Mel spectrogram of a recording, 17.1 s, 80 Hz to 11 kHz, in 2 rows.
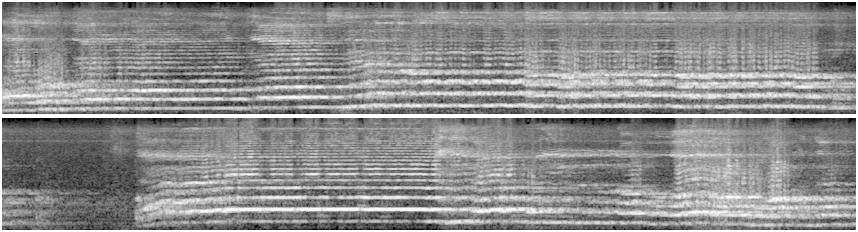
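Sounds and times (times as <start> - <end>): person chanting: 0.0 - 9.2, 9.8 - 17.0.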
